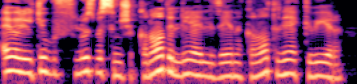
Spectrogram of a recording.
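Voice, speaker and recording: A woman cooking vlogger with an Egyptian Arabic accent talks to camera in a casual cooking vlog, defending herself in an indignant rant. Her voice is lowish and dark, her tone steady and her delivery rapid-fire.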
